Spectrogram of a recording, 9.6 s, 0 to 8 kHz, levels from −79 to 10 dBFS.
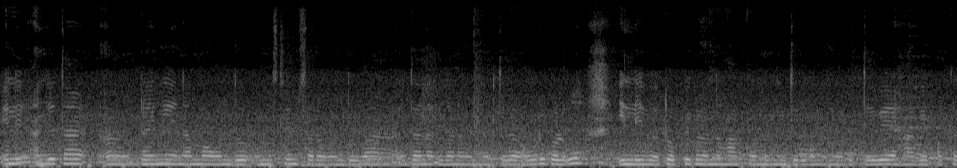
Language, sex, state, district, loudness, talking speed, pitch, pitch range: Kannada, female, Karnataka, Dharwad, -26 LUFS, 120 wpm, 200 Hz, 195-215 Hz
